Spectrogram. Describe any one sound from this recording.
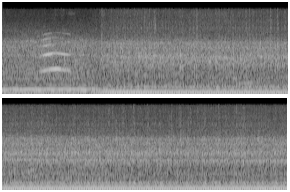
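A sports car engine rumbles deeply at idle.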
